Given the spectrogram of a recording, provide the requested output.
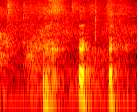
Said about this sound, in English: Hey, calm down. Calm down on there. Damn dogs.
